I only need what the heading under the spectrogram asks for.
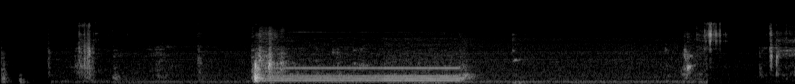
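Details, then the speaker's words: Vehicle fuel pump heard when the key is turned to on before starting: quiet, then a steady low electric hum for about two seconds that stops cleanly; pump priming normally. "so as we heard there the fuel pump is priming so that's a good sign that's the first step so we know for a fact that the fuel pump is working properly"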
